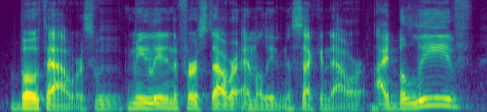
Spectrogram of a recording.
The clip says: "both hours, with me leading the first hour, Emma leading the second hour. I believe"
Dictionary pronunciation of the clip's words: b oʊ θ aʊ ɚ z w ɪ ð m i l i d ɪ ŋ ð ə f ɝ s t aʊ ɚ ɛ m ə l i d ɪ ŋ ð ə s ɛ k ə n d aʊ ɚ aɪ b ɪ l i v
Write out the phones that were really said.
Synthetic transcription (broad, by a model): b oʊ θ aʊ ɚ z w ɪ ð m i l i d ɪ ŋ ð ə f ɝ s t aʊ ɚ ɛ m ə l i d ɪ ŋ ð ə s ɛ k n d aʊ ɚ aɪ b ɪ l i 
